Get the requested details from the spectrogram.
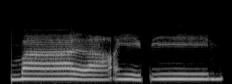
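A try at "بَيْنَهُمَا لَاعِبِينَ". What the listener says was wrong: La-nya panjang. Bainahuma. Bainahuma la'ibina.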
